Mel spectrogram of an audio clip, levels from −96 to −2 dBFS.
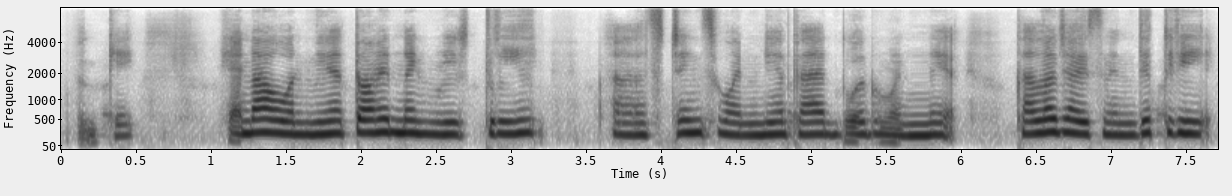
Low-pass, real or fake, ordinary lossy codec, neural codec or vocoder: none; fake; none; codec, 16 kHz, 0.5 kbps, FreqCodec, larger model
